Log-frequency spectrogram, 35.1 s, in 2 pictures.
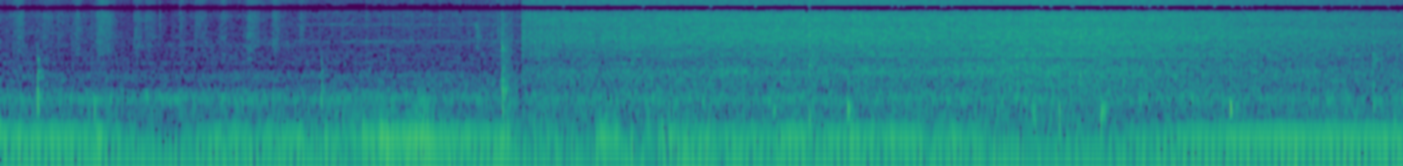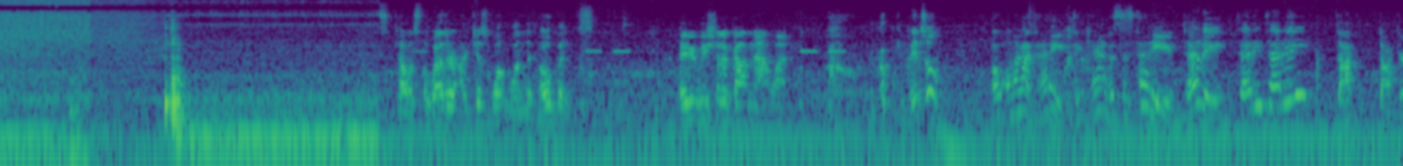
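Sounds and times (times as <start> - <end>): food sizzling in a frying pan: 0.0 - 22.3
low steady hum: 14.1 - 26.0.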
